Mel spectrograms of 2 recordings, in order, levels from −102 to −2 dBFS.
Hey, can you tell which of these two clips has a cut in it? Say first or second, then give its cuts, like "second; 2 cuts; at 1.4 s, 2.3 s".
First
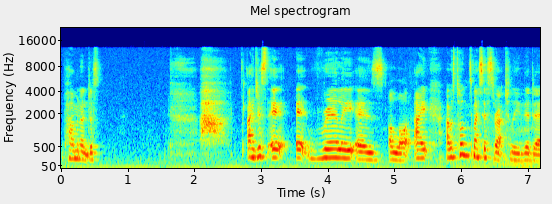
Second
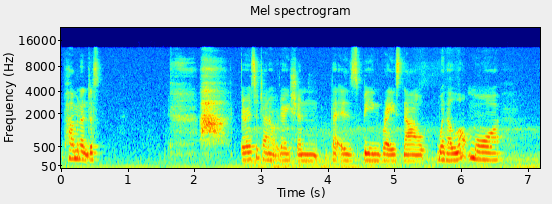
second; 1 cut; at 2.7 s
